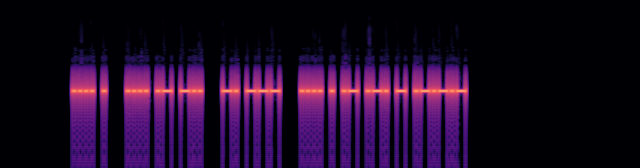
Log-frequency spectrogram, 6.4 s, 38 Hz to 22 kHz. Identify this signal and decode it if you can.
Morse code, heard as a keyed tone, about 40 wpm, 700 Hz. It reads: HE HAD NO HEART.
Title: Sentences from Top 1200 Words 40wpm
